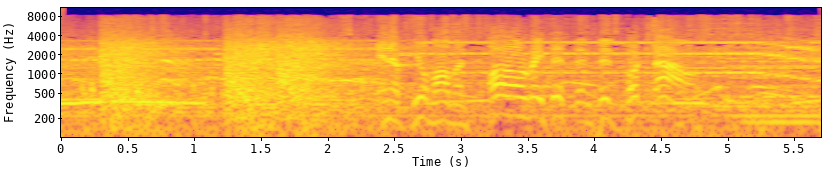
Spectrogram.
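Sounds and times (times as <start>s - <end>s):
gunfire from many weapons: 0.0s - 4.1s
speech: 2.6s - 5.6s.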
